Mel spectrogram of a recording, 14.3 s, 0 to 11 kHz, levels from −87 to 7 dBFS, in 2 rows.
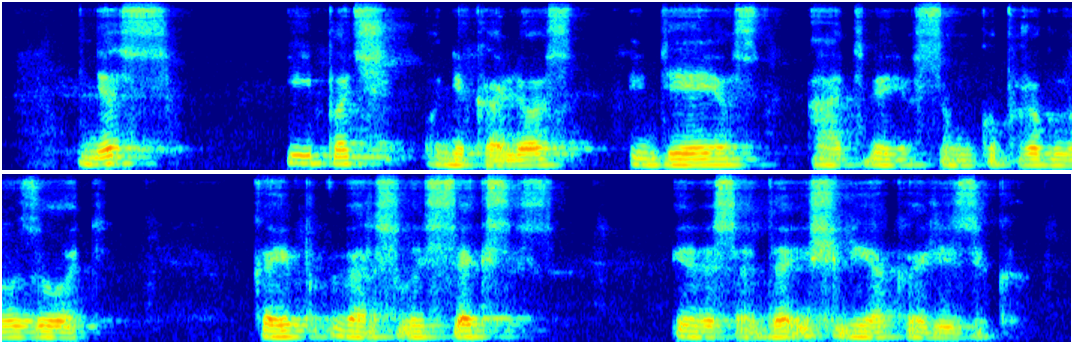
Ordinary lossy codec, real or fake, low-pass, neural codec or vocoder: Opus, 16 kbps; real; 9.9 kHz; none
